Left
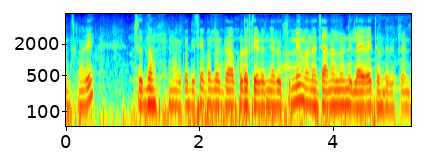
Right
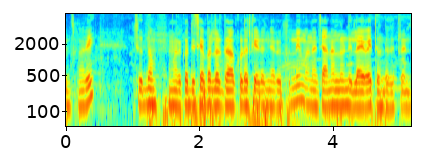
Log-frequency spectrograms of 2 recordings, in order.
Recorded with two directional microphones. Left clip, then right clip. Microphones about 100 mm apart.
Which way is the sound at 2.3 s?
35° left (ahead or behind).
